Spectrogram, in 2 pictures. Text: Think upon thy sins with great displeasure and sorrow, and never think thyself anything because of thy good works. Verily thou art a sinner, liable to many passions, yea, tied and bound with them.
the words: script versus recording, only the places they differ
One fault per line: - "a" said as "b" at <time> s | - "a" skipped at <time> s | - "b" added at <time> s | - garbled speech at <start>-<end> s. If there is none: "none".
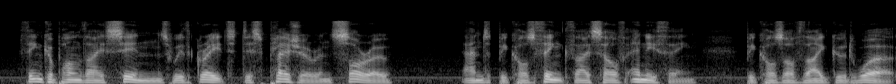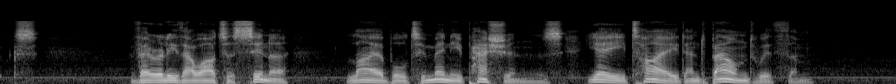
- "never" said as "because" at 5.0 s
